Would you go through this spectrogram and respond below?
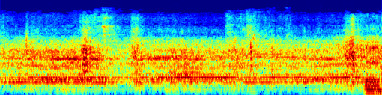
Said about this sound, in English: The train's coming.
